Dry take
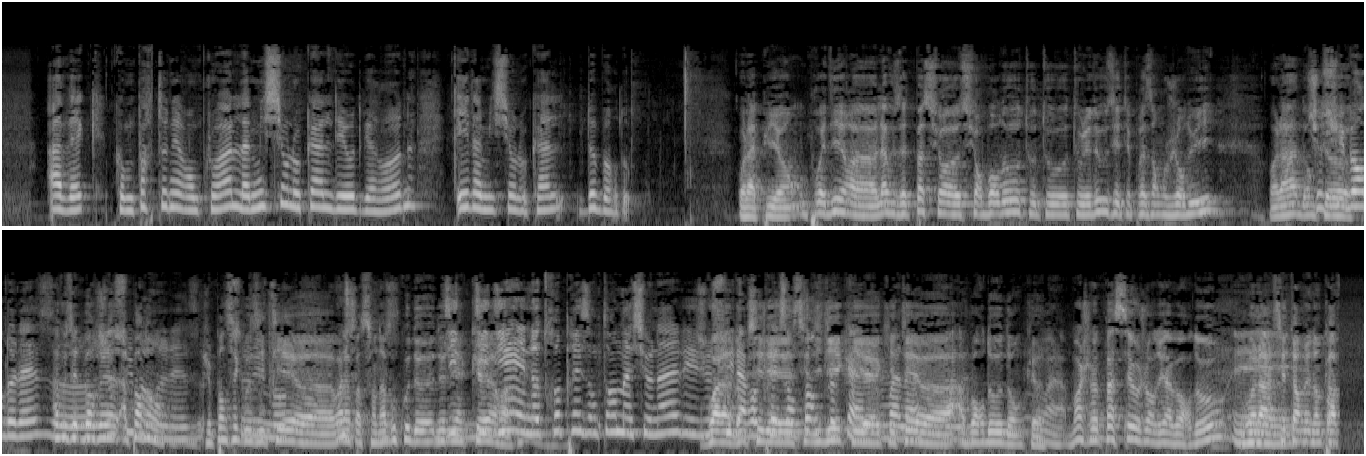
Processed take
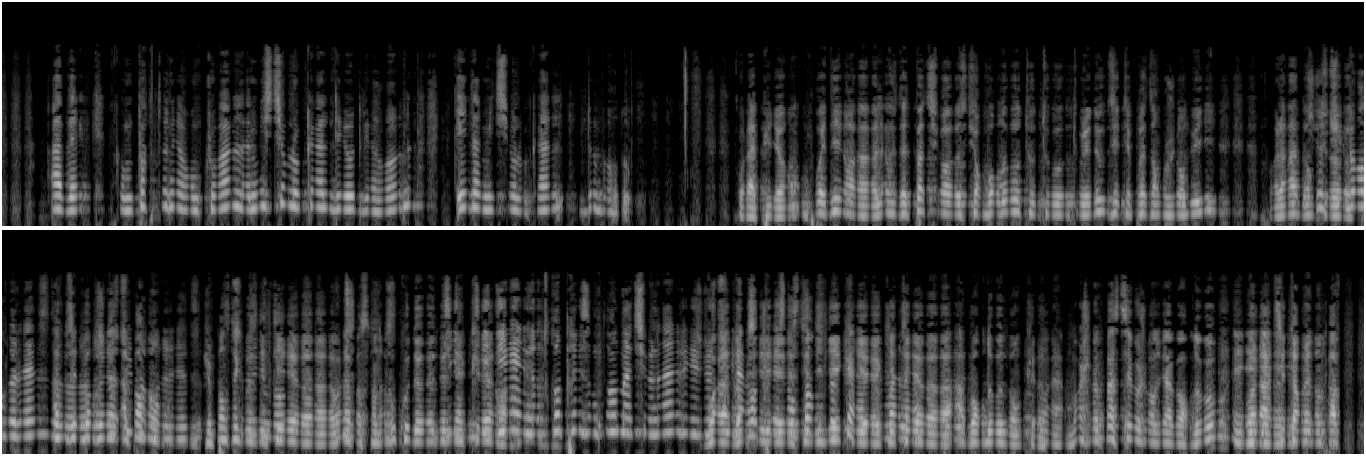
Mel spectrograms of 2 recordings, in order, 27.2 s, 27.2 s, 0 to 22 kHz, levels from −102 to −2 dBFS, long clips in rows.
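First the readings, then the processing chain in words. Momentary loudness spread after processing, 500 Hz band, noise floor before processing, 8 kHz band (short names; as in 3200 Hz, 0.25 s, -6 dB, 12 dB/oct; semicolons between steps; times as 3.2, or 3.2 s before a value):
9 LU, -7.5 dB, -62 dBFS, -8.5 dB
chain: tremolo 7.2 Hz, depth 98%; gain -3.5 dB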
